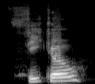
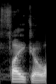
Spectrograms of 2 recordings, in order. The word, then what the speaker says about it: Fico: So we talked about Prime Minister Robert Fico. Greg Terry called it FICO. I called it Fico. We were both wrong. It's actually Fico or Fica or something along those lines.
